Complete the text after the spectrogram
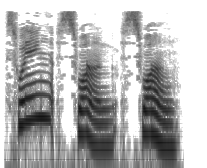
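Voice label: "swing", English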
